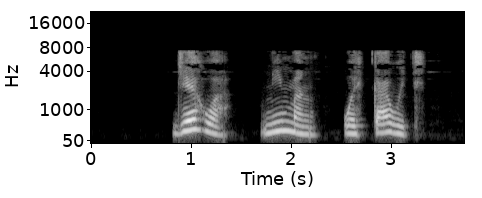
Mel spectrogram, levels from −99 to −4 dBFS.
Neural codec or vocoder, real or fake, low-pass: none; real; 7.2 kHz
